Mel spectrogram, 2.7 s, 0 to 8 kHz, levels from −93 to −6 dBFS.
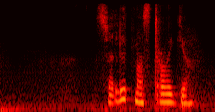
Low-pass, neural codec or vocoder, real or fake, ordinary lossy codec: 7.2 kHz; codec, 16 kHz, 0.5 kbps, X-Codec, WavLM features, trained on Multilingual LibriSpeech; fake; none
